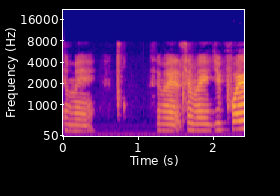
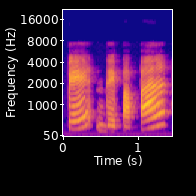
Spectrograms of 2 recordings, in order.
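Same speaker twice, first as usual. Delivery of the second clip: spelling it out slowly; 3 semitones higher, much slower than usual. Shown as a demonstration. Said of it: "Siempre he sido malísima cuando te lo piden las telefonistas".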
